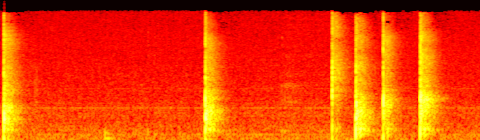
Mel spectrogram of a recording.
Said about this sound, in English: Heavy weighted claps. Weighted heavy claps. Distant, yeah. Ghostly.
